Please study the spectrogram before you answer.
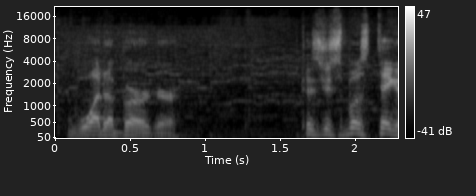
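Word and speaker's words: Whataburger: but like it's like it's got different pronunciations wh ha a t a burger what a burger cuz you're supposed to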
